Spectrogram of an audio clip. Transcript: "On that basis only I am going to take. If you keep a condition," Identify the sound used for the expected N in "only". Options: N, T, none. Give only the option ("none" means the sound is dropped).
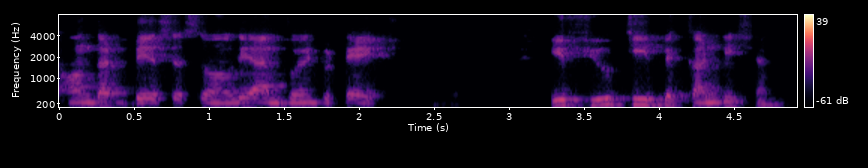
N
